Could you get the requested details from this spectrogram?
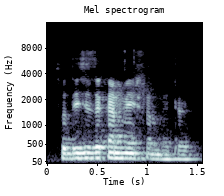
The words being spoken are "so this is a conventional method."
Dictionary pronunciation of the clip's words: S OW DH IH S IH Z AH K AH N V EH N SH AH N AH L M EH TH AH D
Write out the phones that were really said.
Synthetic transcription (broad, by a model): S OW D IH S IH Z AH K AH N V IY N AH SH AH N M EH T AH D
